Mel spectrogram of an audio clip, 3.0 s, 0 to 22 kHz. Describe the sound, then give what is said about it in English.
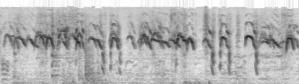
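Several chickens on a chicken farm cluck and chatter continuously, overlapping calls forming a busy chorus with no voices. “The 31-year-old Moses Julius Shibaya had dreamed to be a journalist, but due to lack of job opportunities, he turned a chicken farmer.”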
